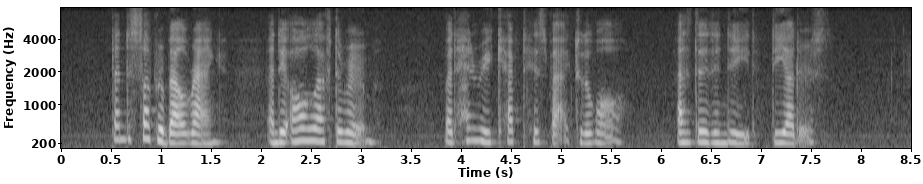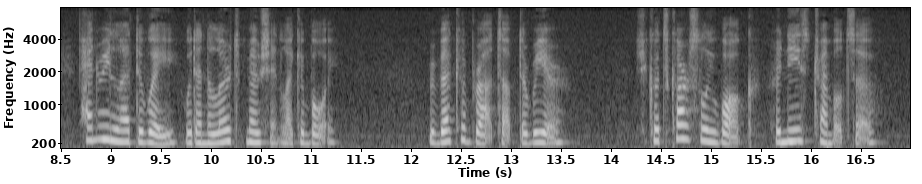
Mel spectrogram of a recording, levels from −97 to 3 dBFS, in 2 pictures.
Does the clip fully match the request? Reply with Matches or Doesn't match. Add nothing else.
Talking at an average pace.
Matches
